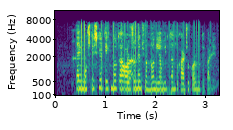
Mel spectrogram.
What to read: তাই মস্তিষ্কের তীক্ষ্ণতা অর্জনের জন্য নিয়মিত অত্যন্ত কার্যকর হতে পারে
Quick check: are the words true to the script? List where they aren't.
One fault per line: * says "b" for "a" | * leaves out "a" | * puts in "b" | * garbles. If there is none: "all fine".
all fine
